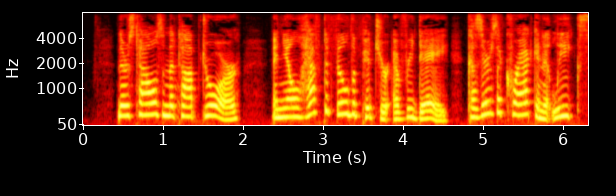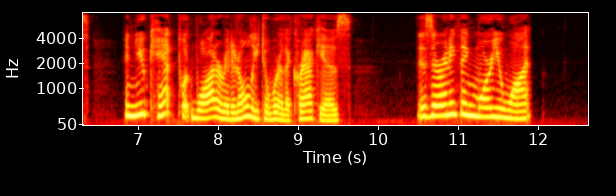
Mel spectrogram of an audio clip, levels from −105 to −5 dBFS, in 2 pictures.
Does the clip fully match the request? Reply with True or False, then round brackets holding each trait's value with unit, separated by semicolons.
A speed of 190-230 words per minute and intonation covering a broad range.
True (195 wpm; 6.1 semitones)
